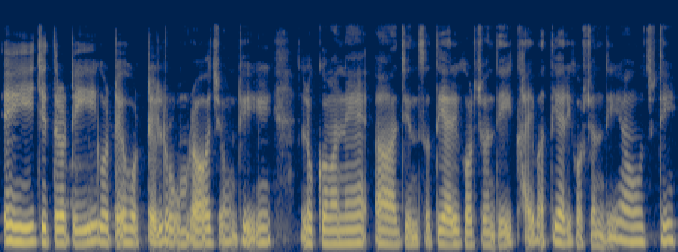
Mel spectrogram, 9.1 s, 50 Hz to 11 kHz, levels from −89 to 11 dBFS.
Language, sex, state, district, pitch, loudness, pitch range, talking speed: Odia, female, Odisha, Khordha, 185 Hz, -16 LUFS, 170-200 Hz, 120 wpm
